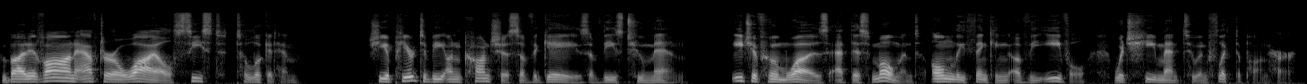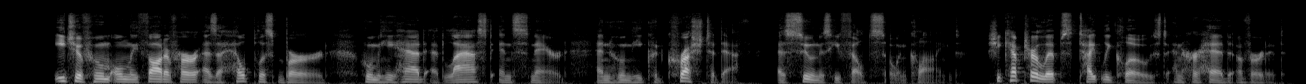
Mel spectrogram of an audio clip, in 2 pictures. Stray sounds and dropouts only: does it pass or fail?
fail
